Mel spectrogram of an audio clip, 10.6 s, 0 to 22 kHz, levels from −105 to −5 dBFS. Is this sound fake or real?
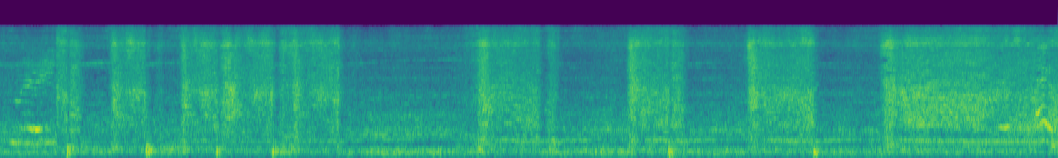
fake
